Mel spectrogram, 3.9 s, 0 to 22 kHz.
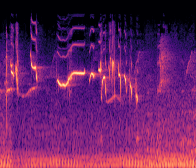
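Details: White-rumped shama in full loud song, used to coax a reluctant, rarely singing shama: clear whistled phrases around 3–4k, a long level whistle, then rapid varied chips and downslurred notes, with steady low hum beneath.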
